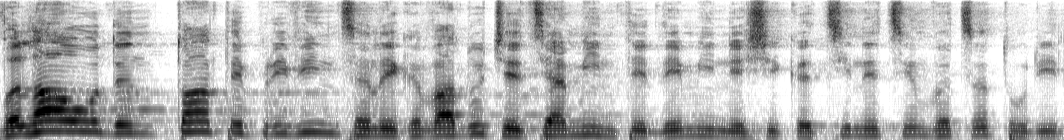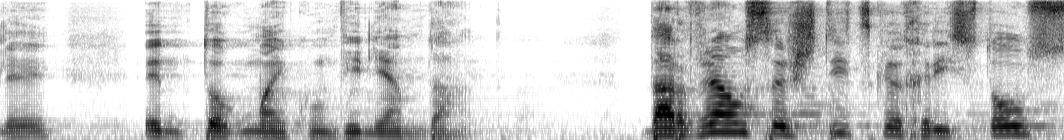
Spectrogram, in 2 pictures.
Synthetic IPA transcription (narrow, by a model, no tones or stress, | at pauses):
vəlaud̪ɨnt̪oat̪e̞pɾivint̪se̞le̞kəvəad̪ut͡ʃe̞t̪sʲamint̪e̞d̪e̞mine̞ʃikət̪sine̞t̪sʲɨnvət̪sət̪uɾile̞ | ɨnt̪o̞kmajkumvila̰md̪a̰t̪ | d̪arvɾeawsəʃt̪it̪sʲkəxɾist̪o̞s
